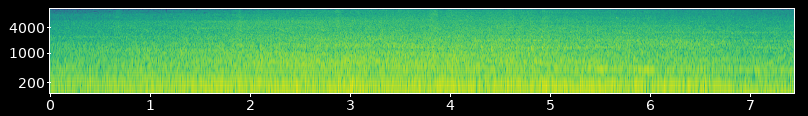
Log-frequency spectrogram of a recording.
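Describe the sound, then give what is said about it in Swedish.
A car engine drones steadily from inside the vehicle as it drives in through a gate, a loud continuous low rumble with road noise and no talking. “När vi kör in där i porten och kommer in i en bil liksom.”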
